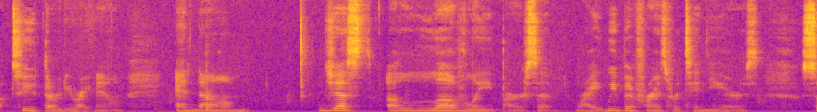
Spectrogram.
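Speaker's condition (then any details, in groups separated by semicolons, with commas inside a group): No condition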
